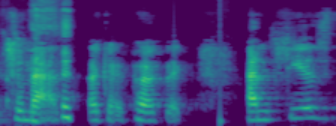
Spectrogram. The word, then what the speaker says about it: Shahnaz: Is that how I pronounce your name? Yes, that's how you pronounce it, yeah. Shahnaz.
